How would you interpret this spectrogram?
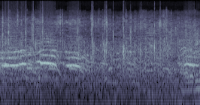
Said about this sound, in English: As the Pope appeared from his balcony of Gemelli Hospital, the crowds that had gathered to see him cheered and shouted his name.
